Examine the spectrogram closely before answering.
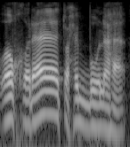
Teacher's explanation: قرأ ورش بترقيق هذه الألف المقالبة عن ياء مع مراعاة أيضا ترقيق راء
